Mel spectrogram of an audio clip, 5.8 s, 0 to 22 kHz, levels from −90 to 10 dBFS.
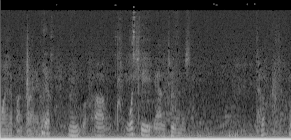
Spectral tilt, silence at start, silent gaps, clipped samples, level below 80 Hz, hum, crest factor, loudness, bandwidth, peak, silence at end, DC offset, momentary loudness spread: -5 dB/octave; 0 s; none; under 0.1%; -34 dBFS; none; 20 dB; -31 LUFS; 19 kHz; -2 dBFS; 0 s; 40%; 8 LU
